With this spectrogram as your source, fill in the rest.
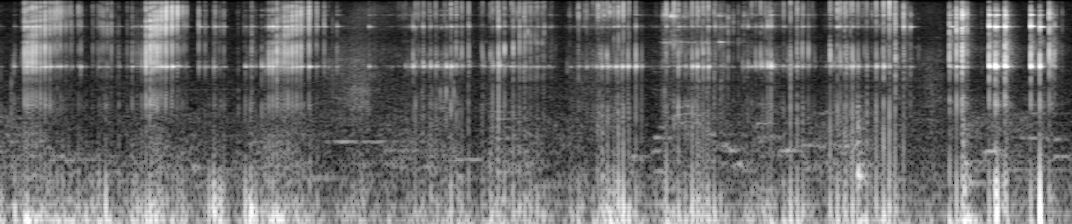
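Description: A small, empty green glass candy dish with a clear cut-glass pedestal foot is held on its side in both hands while long acrylic nails tap and scratch its foot and bowl. The result is a quiet, bright stream of fine clicks and scrapes with short glassy rings and no lasting tone.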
